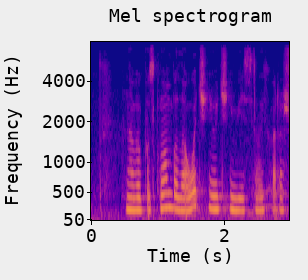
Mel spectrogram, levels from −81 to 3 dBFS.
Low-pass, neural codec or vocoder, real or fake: 7.2 kHz; none; real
